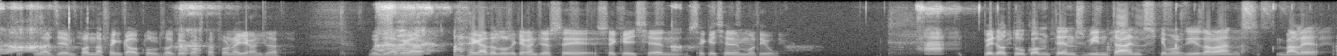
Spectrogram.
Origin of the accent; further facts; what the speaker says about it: Sant Carles de la Ràpita, Catalonia, Spain; jo soc de la Ràpita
